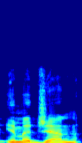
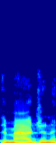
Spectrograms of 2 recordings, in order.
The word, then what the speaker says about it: Imagen: Also, Imagine AI, which it's spelled Imagen, and I in my head, and I still say Imagen, but it's pronounced Imagine AI.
